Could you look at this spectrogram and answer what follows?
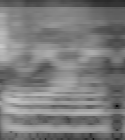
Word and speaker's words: Giuliani: How do you pronounce his last name? Giuliani.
